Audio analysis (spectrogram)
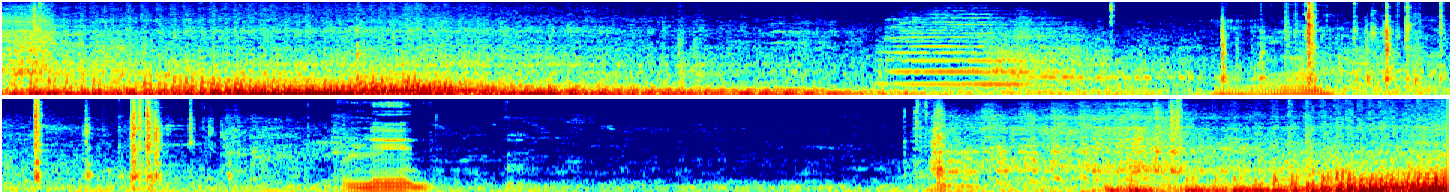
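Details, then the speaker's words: Mitsubishi GSR manual that reportedly dies on first start but runs on second, with RPM rising and falling; engine runs briefly shaking, fades out and dies, then cranks and catches again. Engine stalls after starting. "Ayun siya anan nanginginig tapos patay ulit ay patay ayaw niya diretso start"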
